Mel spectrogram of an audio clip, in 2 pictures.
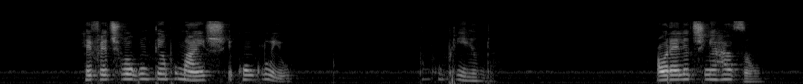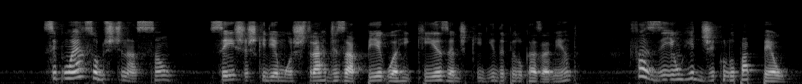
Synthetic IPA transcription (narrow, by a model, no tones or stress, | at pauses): heflet͡ʃiwawɡũt̪ẽmpʊmajsɪkõŋkluiw | nɐ̃w̃kõpɾiẽnd̪ʊ | awɾɛʎɐt͡ʃĩɲɐɦazɐ̃w̃ | sɪkõɛsɐobiʃt͡ʃinasɐ̃w̃ | sejʃɐʃkeɾiɐmoʃt̪ɾaɾd͡ʒɪzapeɡʊɐɦikʰezɐːd͡ʒikiɾid̪ɐpelʊkazamẽnt̪ʊ̥ | faziɐũɦid͡ʒikulˠʊpapɛw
